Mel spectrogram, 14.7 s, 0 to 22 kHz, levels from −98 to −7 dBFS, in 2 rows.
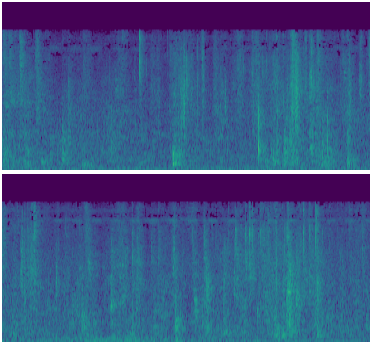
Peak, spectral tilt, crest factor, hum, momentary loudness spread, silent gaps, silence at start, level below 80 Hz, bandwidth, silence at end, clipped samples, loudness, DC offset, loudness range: -16 dBFS; -2 dB/octave; 30 dB; none; 10 LU; none; 0 s; -60 dBFS; 11.5 kHz; 0 s; under 0.1%; -45 LUFS; under 0.1%; 4 LU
